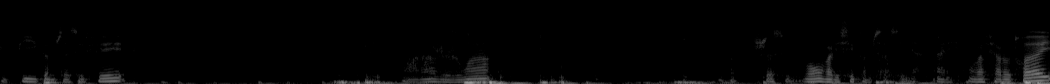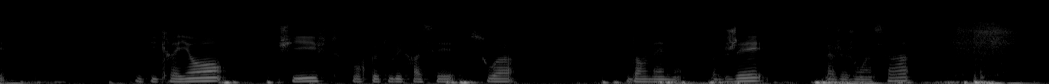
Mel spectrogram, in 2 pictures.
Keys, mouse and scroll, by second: 0.8 shift+click, 1.9 shift+click, 2.7 shift+click, 3.8 shift+F2, 3.8 shift+click, 4.8 shift+j, 5.1 shift+click, 5.5 shift+F1, 6.8 F2, 7.7 click, 8.9 KP_Subtract, 9.1 click, 10.3 F6, 11.6 click, 13.6 shift+click, 14.6 shift+click, 15.7 shift+click, 17.6 F2, 17.8 click, 18.8 shift+j, 19.2 shift+click, 19.6 shift+F1, 20.3 F6.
